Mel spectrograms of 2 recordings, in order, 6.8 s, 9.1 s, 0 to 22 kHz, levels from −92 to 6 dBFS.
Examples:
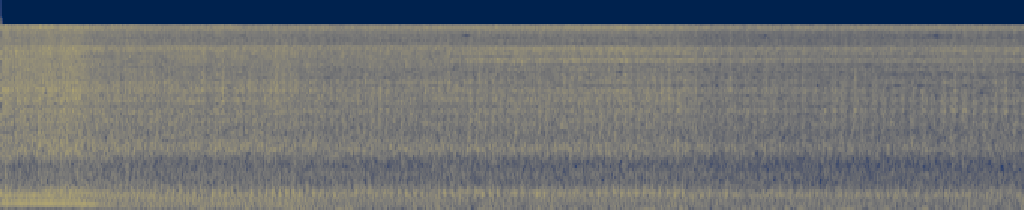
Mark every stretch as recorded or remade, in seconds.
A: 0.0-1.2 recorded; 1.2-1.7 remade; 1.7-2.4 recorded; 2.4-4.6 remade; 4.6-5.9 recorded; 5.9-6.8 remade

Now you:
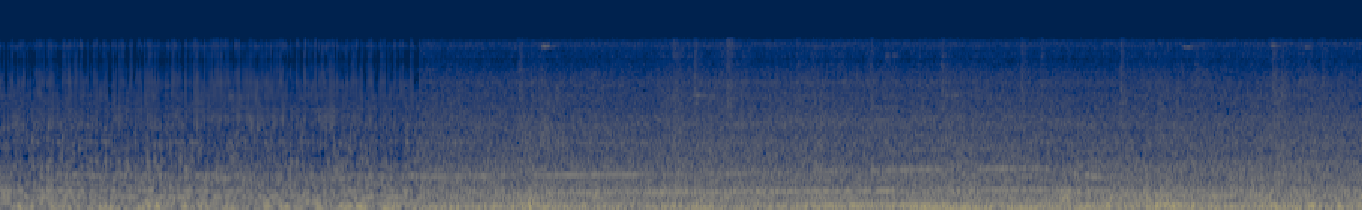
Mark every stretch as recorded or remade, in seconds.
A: 0.0-2.8 remade; 2.8-9.1 recorded

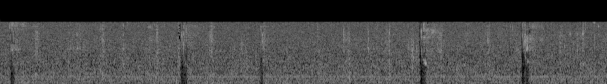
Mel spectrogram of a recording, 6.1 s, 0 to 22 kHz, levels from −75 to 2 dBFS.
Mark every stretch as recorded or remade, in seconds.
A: 0.0-6.1 recorded

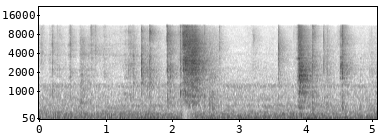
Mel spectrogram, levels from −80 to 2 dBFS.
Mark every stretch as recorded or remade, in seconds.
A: 0.0-5.1 recorded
